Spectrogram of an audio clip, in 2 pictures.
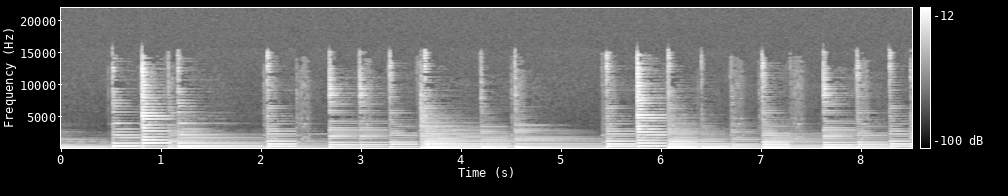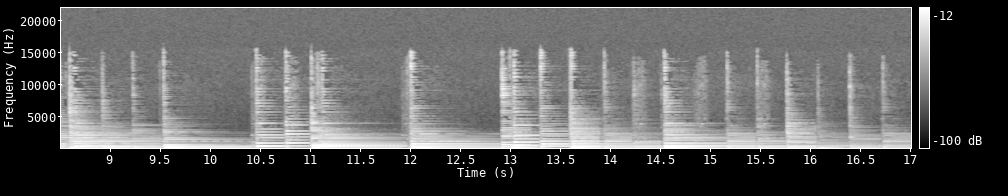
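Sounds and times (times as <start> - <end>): acoustic guitar music: 0.0 - 17.0.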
